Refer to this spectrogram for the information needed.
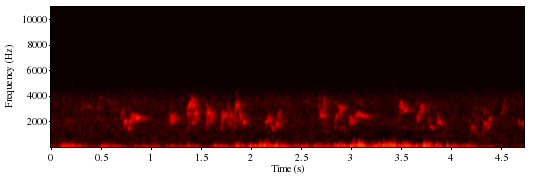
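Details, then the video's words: Red-whiskered bulbul singing well: short, clear chirped and slurred notes in quick series, partly masked by heavy low rumbling and thudding handling-type noise throughout. "chim chào mào diab kuam lauj quaj zoo heev"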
